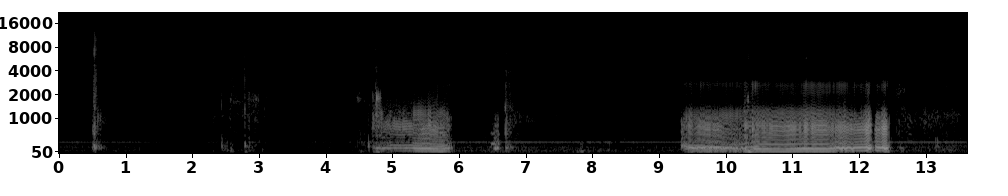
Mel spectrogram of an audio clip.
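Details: Shih Tzu dog snoring in a long stretch indoors: low, rough, drawn-out snores lasting one to three seconds, separated by quiet gaps, with a faint steady hum.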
